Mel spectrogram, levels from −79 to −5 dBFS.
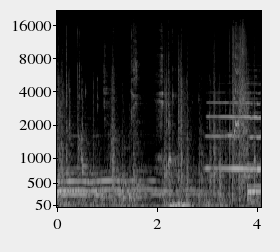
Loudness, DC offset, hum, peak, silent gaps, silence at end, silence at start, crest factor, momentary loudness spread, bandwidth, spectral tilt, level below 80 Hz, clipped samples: -37 LUFS; under 0.1%; none; -22 dBFS; none; 0 s; 0 s; 14 dB; 12 LU; 19 kHz; -4 dB/octave; -46 dBFS; under 0.1%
